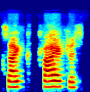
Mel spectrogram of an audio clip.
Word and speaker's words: psychiatrists: enjoy them Maureen amazing psychiatrists going to the bathroom because you can't hear the people because the p is silent did it psychiatrist you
